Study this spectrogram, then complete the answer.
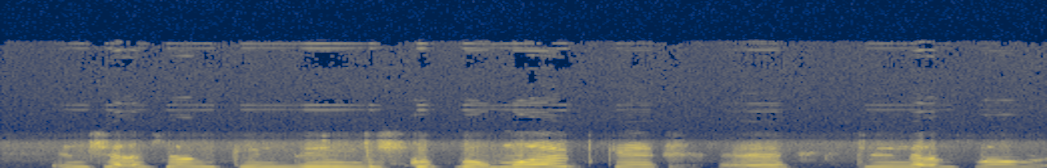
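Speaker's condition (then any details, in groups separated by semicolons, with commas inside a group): Cerebral palsy; all four limbs affected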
